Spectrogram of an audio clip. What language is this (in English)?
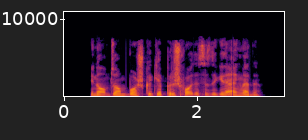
Uzbek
